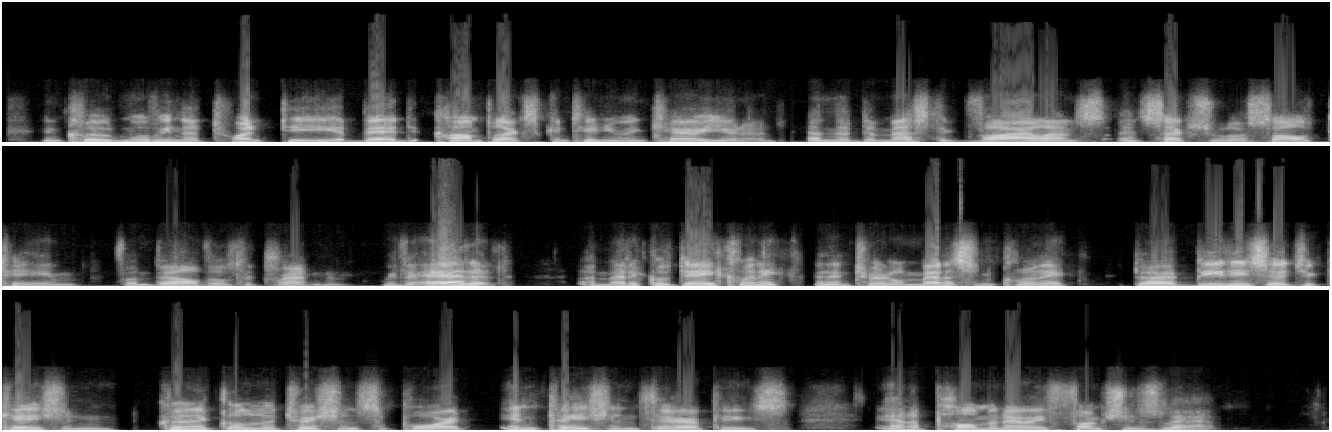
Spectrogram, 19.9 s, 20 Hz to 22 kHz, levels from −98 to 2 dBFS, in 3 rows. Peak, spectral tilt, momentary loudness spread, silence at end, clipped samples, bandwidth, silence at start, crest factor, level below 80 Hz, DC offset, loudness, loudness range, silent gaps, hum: -6 dBFS; -4 dB/octave; 10 LU; 0.6 s; under 0.1%; 18 kHz; 0.2 s; 16 dB; -58 dBFS; under 0.1%; -22 LUFS; 3 LU; none; none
